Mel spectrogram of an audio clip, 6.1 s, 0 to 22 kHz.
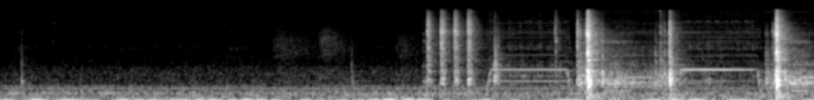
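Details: Canon Pixma iP90 inkjet printer at power-on with the cover open: quick clicks, brief motor whirs and sharp clacks while the main shaft roller never turns, then an error.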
